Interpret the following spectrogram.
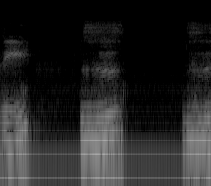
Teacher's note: you can feel your vocal cords vibrating so this is a voice sound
